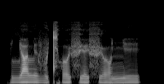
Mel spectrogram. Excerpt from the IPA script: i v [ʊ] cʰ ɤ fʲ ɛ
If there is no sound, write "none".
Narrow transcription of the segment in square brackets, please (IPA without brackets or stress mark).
u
